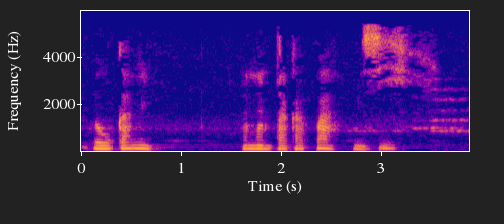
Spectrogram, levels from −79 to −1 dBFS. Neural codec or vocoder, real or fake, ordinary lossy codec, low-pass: none; real; MP3, 24 kbps; 5.4 kHz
